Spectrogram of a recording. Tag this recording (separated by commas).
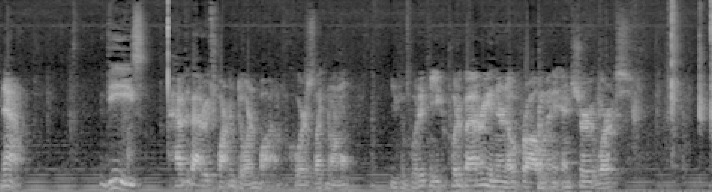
Speech, inside a small room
